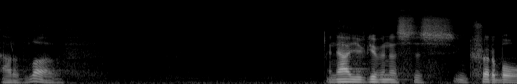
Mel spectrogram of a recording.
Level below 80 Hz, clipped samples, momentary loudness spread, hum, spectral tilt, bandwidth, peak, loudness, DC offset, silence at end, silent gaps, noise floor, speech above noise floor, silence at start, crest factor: -64 dBFS; under 0.1%; 17 LU; none; -5 dB/octave; 16 kHz; -12 dBFS; -34 LUFS; under 0.1%; 0 s; none; -68 dBFS; 34 dB; 0 s; 24 dB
